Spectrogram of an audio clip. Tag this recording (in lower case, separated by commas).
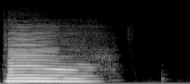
wind instrument, musical instrument, music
